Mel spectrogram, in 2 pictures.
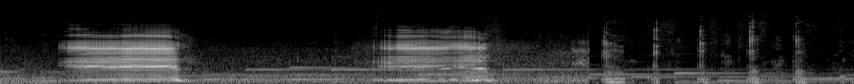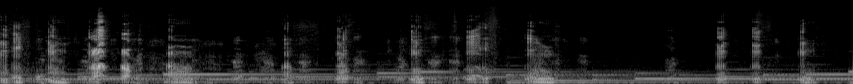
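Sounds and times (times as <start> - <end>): soft background music: 0.0 - 17.0
peccaries grunting: 0.6 - 2.0, 3.7 - 5.2, 5.8 - 14.5.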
